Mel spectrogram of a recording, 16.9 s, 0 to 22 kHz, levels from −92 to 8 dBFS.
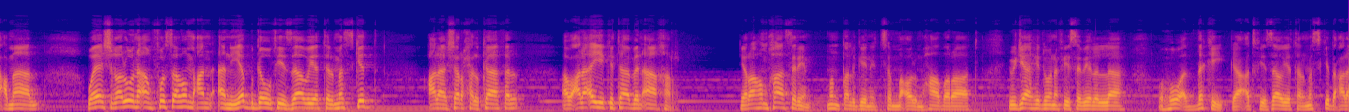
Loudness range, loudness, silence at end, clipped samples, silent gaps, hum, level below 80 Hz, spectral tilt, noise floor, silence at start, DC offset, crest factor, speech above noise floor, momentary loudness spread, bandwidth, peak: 3 LU; -18 LUFS; 0 s; under 0.1%; none; none; -46 dBFS; -6.5 dB/octave; -42 dBFS; 0 s; under 0.1%; 14 dB; 25 dB; 7 LU; 11 kHz; -4 dBFS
